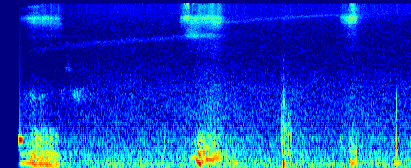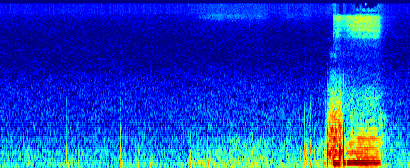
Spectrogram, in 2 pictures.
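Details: Pet cat snoring in its sleep, described as making weird sounds while sleeping: soft, rough breathing noises in spaced bursts with faint snorts between, in a quiet room.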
